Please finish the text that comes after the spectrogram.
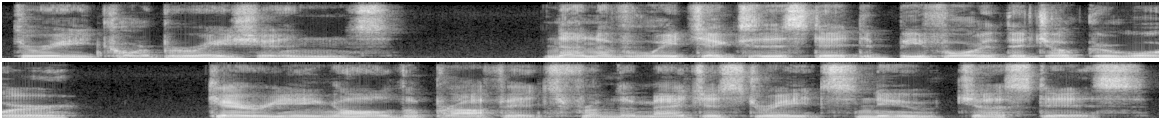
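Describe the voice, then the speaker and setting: A man playing a brooding vigilante detective, narrating a comic drama in a grim, deliberate noir manner. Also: deep voice, pushed and bright, husky, highs cut off, exaggerated voice. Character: aging vigilante hero, brooding hard-boiled detective narrator. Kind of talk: scripted comic dub, noir inner monologue.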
